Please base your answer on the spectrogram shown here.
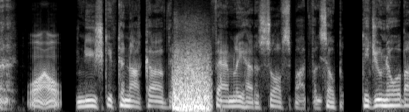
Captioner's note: convenient thunder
